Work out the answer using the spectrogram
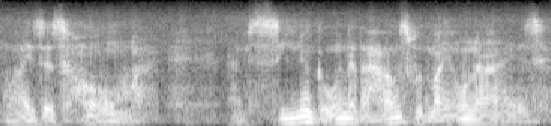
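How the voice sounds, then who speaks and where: An American actor playing a tense, possessive young estranged husband in an old-time radio crime drama, intense and insistent. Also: male voice, deep voice, normal speed, close to an everyday voice. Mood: brooding, tense. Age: young adult. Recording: dull, noisy vintage radio recording.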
